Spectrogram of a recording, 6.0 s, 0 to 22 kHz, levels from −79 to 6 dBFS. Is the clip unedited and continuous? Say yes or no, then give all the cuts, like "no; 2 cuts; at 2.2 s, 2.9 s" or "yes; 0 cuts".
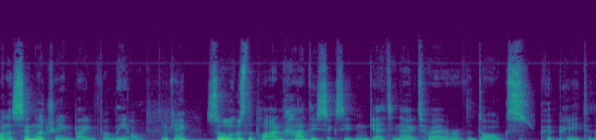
no; 2 cuts; at 2.3 s, 4.7 s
